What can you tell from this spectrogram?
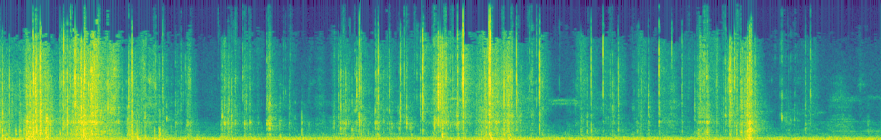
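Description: Plastic zip-top bag crinkling as it is handled, the rustles densest in the first second or so, then scattered crinkles until near the end.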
